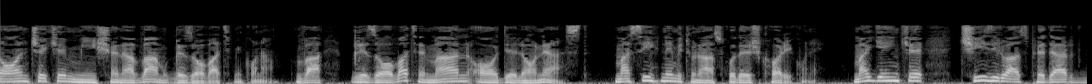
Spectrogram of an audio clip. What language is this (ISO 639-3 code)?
fas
